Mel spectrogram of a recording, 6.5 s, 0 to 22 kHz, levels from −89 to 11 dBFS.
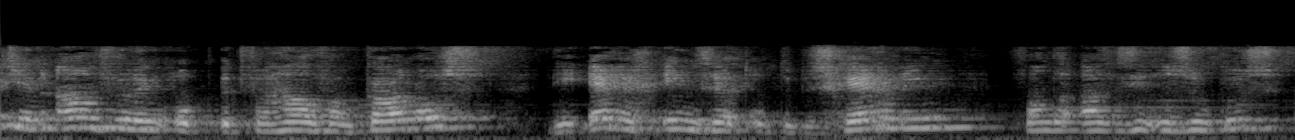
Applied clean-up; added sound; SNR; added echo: neural separator model SepFormer DNS4.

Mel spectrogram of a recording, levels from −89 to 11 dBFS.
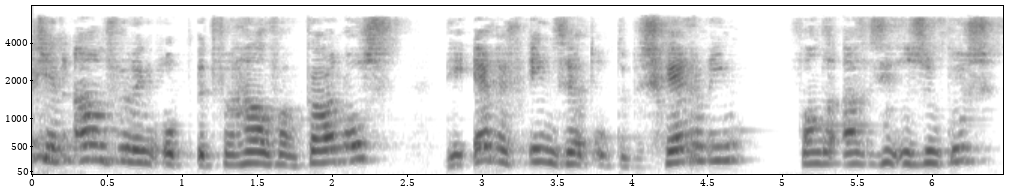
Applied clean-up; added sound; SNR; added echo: neural mask model DeepFilterNet 3.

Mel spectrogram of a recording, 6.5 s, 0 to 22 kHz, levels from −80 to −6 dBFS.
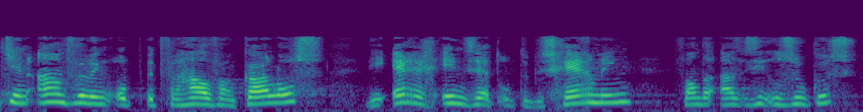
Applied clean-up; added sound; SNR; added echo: none; none; none; none.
